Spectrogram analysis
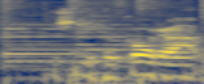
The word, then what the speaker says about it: hokora: Hokora rhymes with cholera.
